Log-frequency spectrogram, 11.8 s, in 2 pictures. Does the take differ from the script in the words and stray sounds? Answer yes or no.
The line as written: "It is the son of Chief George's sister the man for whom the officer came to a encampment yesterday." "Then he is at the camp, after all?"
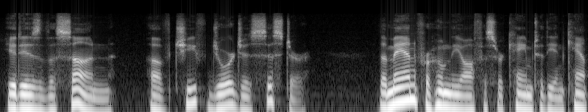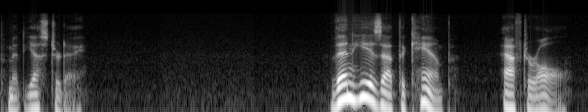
yes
